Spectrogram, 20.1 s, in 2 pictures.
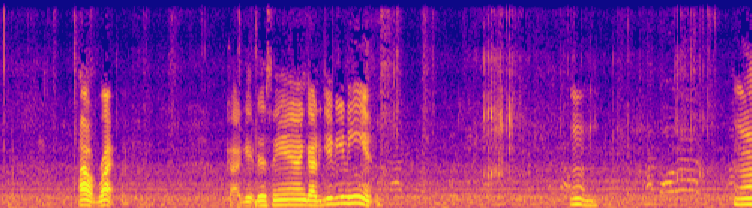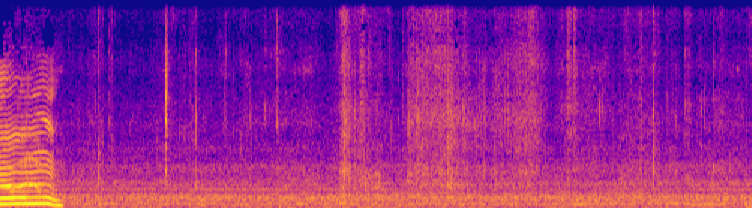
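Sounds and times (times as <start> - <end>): person chewing fried food: 6.1 - 9.6, 11.0 - 20.0
paper napkin rustling: 14.5 - 20.0.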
